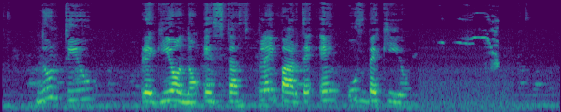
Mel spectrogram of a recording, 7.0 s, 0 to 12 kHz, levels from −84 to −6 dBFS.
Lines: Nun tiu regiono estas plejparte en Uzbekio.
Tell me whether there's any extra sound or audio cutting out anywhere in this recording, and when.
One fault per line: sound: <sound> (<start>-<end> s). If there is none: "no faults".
sound: squeak (5.5-6.3 s)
